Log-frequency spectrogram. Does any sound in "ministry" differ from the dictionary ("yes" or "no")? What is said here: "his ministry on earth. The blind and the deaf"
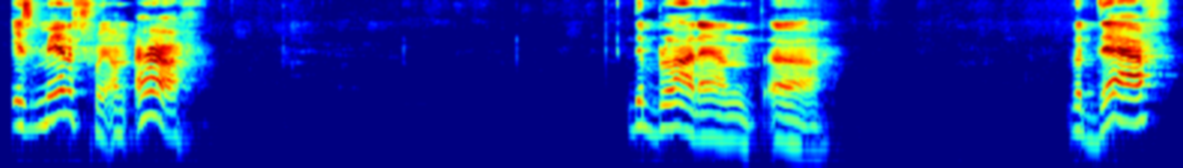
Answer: yes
